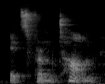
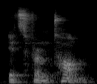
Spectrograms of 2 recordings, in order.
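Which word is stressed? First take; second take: Tom; Tom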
